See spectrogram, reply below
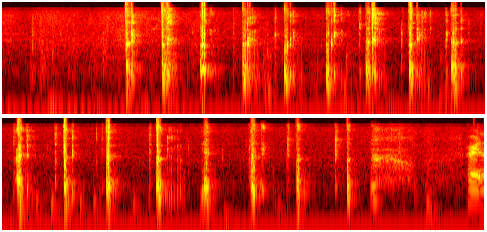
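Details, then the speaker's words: Deliberate hiccup-style burps: about twenty short, forceful throaty burps in quick, fairly even succession, roughly two a second, in a small room. "hey guys I had a request to do kind of like hiccup burps so I'm going to do that for them thanks for giving us the request"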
